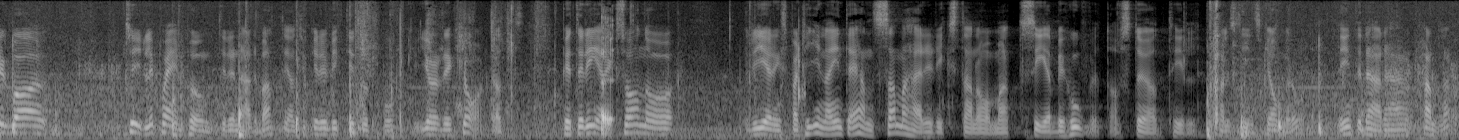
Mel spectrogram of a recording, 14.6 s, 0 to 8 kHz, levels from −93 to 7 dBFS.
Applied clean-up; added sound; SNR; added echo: none; Burping, eructation; 4 dB; none.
